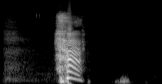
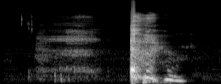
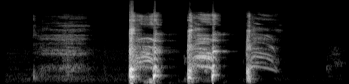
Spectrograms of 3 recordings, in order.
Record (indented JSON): {
  "exhalation_length": "1.6 s",
  "exhalation_amplitude": 32767,
  "exhalation_signal_mean_std_ratio": 0.3,
  "cough_length": "2.2 s",
  "cough_amplitude": 32768,
  "cough_signal_mean_std_ratio": 0.35,
  "three_cough_length": "3.5 s",
  "three_cough_amplitude": 32768,
  "three_cough_signal_mean_std_ratio": 0.32,
  "survey_phase": "beta (2021-08-13 to 2022-03-07)",
  "age": "18-44",
  "gender": "Female",
  "wearing_mask": "No",
  "symptom_none": true,
  "smoker_status": "Never smoked",
  "respiratory_condition_asthma": false,
  "respiratory_condition_other": false,
  "recruitment_source": "REACT",
  "submission_delay": "1 day",
  "covid_test_result": "Negative",
  "covid_test_method": "RT-qPCR"
}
